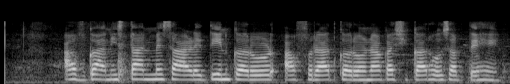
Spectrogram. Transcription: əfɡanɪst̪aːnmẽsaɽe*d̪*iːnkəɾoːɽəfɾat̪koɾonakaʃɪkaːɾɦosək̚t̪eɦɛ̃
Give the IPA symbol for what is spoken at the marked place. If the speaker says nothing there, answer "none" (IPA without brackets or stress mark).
t̪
